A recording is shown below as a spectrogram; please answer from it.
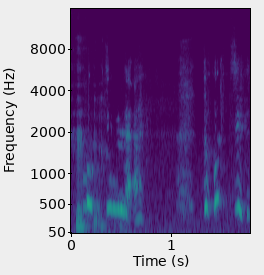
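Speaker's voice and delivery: high-pitched, repeated pleading objection; playful protest. Real, not acted. Friend objecting to being told to ask Isaac, playful protest.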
